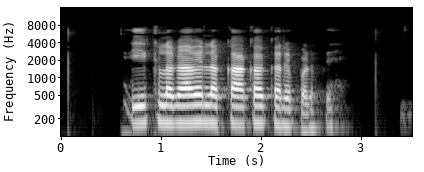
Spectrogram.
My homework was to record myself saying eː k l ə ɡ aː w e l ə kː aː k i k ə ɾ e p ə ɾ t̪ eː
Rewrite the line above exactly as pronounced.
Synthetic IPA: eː k l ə ɡ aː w e l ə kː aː k a k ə ɾ e p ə ɽ t̪ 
